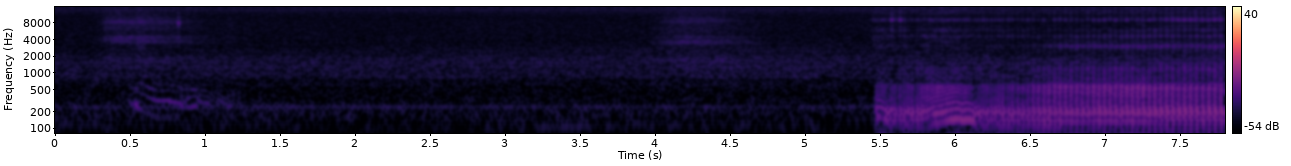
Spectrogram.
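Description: An English bulldog snores with rough, rumbling breaths that grow louder and harsher toward the end.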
